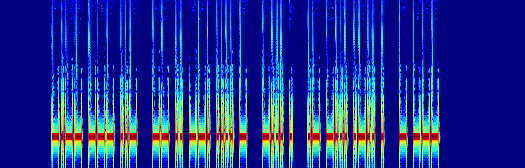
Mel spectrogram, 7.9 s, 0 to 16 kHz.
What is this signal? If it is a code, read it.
Morse code, heard as a keyed tone, about 34 wpm, 700 Hz. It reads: YOU MIGHT BE ABLE TO
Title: Sets of 5 Words Encore2 35wpm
